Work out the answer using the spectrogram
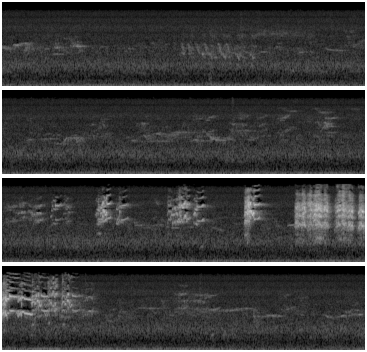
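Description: Wild birds chirping and calling, mostly faint and scattered, with a run of louder calls about two-thirds of the way through, over a low steady rumble.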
